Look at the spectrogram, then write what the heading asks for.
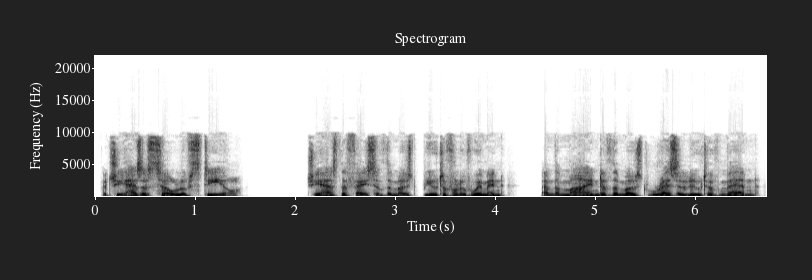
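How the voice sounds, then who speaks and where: A man's voice: sits low, a bit bright, breathy edge, dry recording, studio quality. A man voicing a proud, anxious foreign king in a storybook, speaking with grand emphasis. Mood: grave, agitated. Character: imperious, anxious Bohemian king, intense and proud.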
